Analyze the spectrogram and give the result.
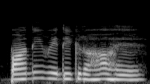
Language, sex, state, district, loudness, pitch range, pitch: Hindi, female, Arunachal Pradesh, Lower Dibang Valley, -16 LUFS, 225-255 Hz, 240 Hz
